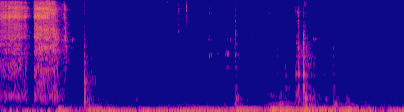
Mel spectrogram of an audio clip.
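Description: A raw carrot is peeled with scraping strokes of a handheld peeler, and thin orange strips come off. Two loud, bright rasping scrapes open the clip, followed by softer scraping strokes over a steady low rumble.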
